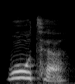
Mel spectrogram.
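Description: It is said with a British accent. "هننطق الأول البريتش أكسنت"

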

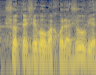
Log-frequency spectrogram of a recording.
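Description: The y and ll sound buzzy, like sh. This is the local Buenos Aires way of speaking. The speaker calls it wrong. "No sería"

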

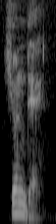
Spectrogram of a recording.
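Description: The name is said with a Korean-style pronunciation. This is how people from the brand's home country say it. "If you are from Korea, it's Hyundai"

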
